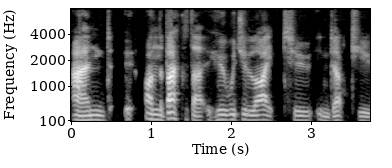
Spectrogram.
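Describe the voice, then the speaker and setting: With a British accent and a bright, sharp tone, a man speaks at a moderate pace and medium pitch in a dry, close sound with no echo. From United Kingdom. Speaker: fan asking questions. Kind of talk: casual interview.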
